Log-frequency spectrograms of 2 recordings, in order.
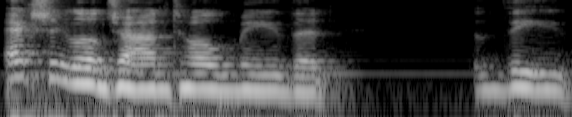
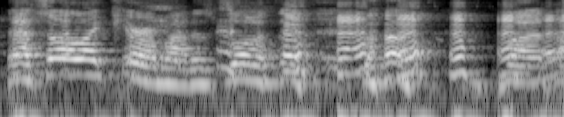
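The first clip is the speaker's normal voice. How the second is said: laughing through the words, louder and higher; 8 semitones higher, 8 dB louder than usual. Real, not acted. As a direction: giggle it out, delighted. Laughing about blowing his socks.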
